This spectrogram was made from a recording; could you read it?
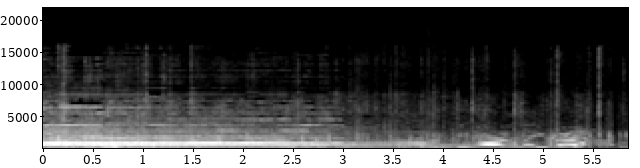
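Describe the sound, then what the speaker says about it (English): Audience at a live comedy podcast taping cheers and whoops loudly, a broad roar that gradually fades over several seconds, then a voice talks over the dying crowd noise. "Give B-Down another round of applause."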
